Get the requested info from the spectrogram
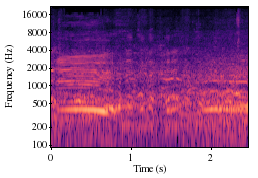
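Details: Sahiwal bull calves at Aftabganj cattle market, Nawabpur upazila, Noakhali, Bangladesh, on 21 April 2026, market day: a steady tonal moo held about half a second, a second moo rising near the end, with market chatter and voices behind.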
